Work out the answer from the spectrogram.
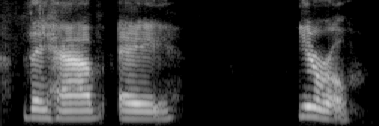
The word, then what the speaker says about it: gyro: It starts with a G, but you don't pronounce the G.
